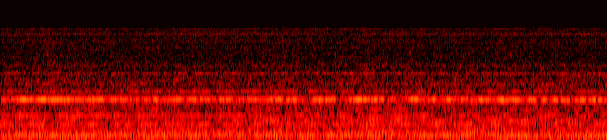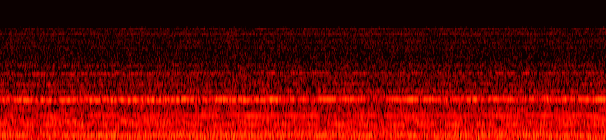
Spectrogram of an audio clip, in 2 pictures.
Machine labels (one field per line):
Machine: pump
